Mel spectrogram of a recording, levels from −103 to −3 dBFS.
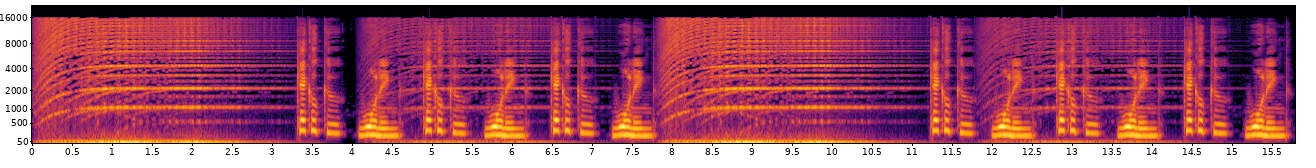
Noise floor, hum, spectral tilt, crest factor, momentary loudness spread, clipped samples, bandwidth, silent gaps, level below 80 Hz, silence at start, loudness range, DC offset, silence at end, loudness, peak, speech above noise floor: -39 dBFS; none; -3.5 dB/octave; 18 dB; 13 LU; under 0.1%; 16.5 kHz; none; -28 dBFS; 0 s; 2 LU; under 0.1%; 0.1 s; -19 LUFS; 0 dBFS; 22 dB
